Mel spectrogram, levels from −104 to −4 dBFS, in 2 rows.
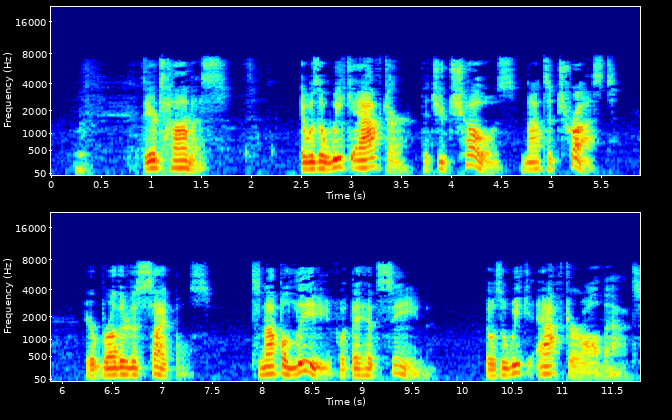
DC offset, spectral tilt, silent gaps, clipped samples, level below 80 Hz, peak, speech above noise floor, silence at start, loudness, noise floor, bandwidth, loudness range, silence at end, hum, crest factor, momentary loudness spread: under 0.1%; -6 dB/octave; none; under 0.1%; -64 dBFS; -4 dBFS; 50 dB; 0.25 s; -25 LUFS; -74 dBFS; 7.8 kHz; 3 LU; 0.2 s; none; 22 dB; 15 LU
